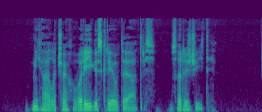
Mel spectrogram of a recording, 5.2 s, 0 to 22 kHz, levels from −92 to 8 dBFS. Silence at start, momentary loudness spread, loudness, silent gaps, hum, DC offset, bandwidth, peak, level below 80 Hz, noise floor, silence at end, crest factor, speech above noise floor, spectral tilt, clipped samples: 0.5 s; 13 LU; -25 LUFS; none; none; under 0.1%; 11.5 kHz; -6 dBFS; -48 dBFS; -72 dBFS; 0.95 s; 22 dB; 47 dB; -4 dB/octave; under 0.1%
